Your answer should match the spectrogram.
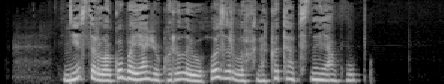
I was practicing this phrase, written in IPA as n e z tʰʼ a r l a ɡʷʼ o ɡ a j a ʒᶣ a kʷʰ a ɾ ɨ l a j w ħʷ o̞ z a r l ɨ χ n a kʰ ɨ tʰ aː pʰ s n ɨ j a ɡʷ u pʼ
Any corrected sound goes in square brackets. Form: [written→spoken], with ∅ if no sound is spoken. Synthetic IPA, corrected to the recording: n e [z→s] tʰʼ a r l a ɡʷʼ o [ɡ→b] a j a ʒᶣ a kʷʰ a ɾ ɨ l a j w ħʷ o̞ z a r l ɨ χ n a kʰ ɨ tʰ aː pʰ s n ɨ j a ɡʷ u pʼ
